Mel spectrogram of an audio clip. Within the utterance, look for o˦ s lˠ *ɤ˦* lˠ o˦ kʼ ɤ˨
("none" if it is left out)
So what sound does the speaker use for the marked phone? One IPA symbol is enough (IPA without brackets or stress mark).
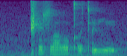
ɤ˦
